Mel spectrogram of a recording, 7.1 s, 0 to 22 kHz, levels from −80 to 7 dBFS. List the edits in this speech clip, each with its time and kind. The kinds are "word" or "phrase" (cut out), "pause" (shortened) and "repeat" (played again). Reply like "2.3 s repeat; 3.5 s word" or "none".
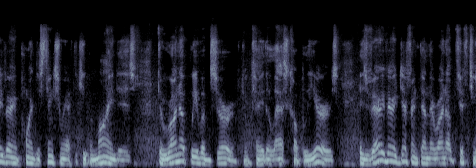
none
